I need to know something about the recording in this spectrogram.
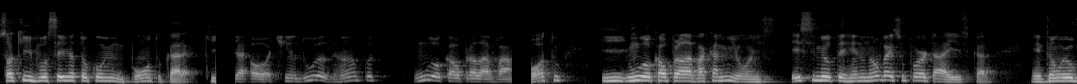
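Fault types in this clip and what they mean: Input switched to a poorer device: a 200 ms gap, then duller, quieter sound capped at 3.8 kHz with new background noise, likely a device change rather than filtering.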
